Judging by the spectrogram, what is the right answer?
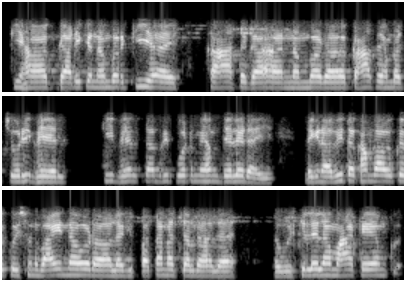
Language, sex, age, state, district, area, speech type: Maithili, male, 18-30, Bihar, Sitamarhi, rural, conversation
